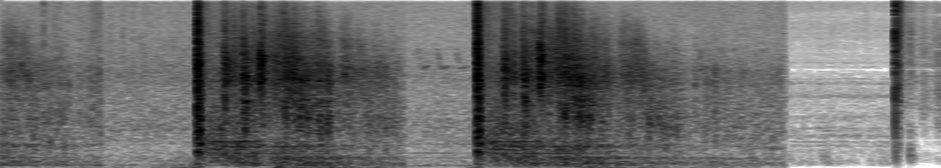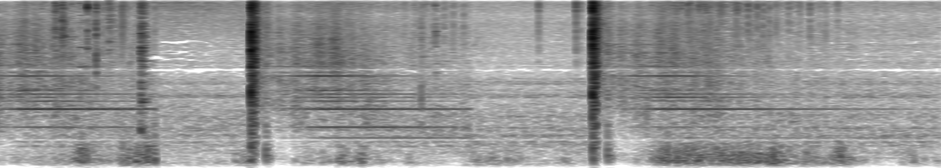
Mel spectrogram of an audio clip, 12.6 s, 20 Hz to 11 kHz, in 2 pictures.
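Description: Two shots from a Ruger American Ranch rifle in .450 Bushmaster, about two seconds apart, each followed by a long rolling echo, with the echo of an earlier shot still dying away at the start. About five seconds in the sound drops to faint outdoor background with a few soft clicks.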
